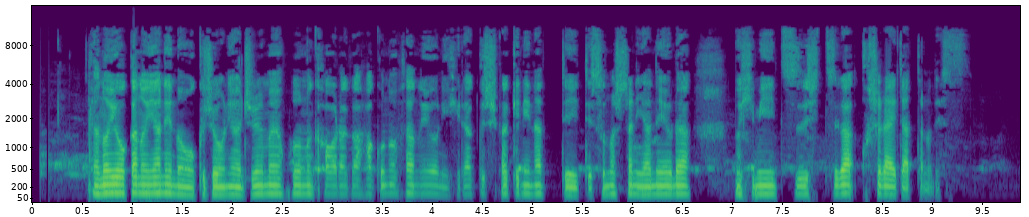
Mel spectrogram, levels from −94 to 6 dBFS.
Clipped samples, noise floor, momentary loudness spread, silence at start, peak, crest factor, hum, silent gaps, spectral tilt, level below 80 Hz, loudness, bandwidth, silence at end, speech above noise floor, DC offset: under 0.1%; -58 dBFS; 13 LU; 0.1 s; 0 dBFS; 22 dB; none; none; -5 dB/octave; -54 dBFS; -21 LUFS; 11.5 kHz; 0.6 s; 37 dB; under 0.1%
